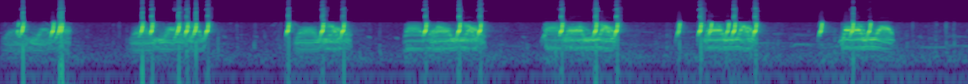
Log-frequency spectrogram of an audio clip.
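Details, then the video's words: Repeated quail phrases, each a grating buzzy note topped by clustered sharp high clicks, coming steadily about every second with a faint background hiss. "Batair Ki Awaz New Quail sounds"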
